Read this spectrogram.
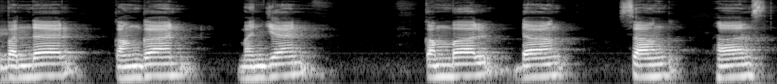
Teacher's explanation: तो ए के ऊपर जो अंग की बिंदी है उसे अनुस्वार कहा जाता है, और ए के आगे जो 2 बिंदियां हैं उन्हें विसर्ग कहा जाता है। अनुस्वार, इसके उच्चारण में हवा केवल नाक से बाहर निकलती है।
